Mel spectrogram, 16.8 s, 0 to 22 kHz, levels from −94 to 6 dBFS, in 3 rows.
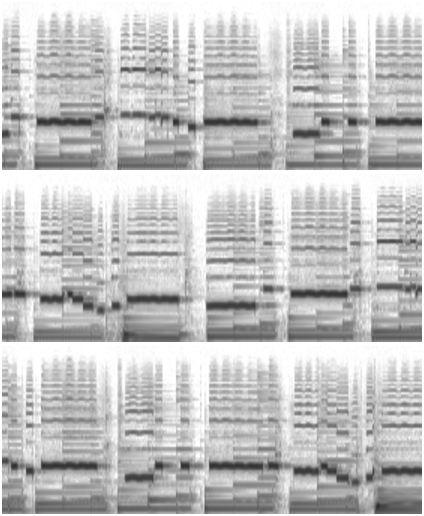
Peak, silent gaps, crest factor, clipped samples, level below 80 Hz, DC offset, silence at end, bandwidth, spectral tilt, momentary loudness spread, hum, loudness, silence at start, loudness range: -10 dBFS; none; 12 dB; under 0.1%; -66 dBFS; under 0.1%; 0 s; 14 kHz; -4 dB/octave; 9 LU; none; -21 LUFS; 0 s; 2 LU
